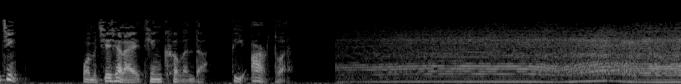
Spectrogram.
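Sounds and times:
speech: 0.0 - 3.0
chainsaw felling trees in a forest: 3.4 - 6.8.

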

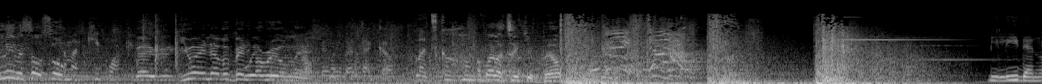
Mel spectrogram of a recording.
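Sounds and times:
speech: 0.2 - 7.4, 9.9 - 10.4
gunshots in a film scene: 7.0 - 9.3.

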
